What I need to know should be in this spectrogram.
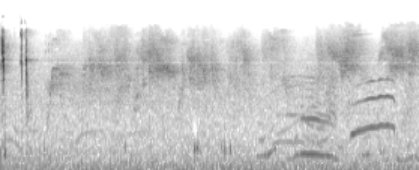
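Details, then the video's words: Baby macaque abandoned by its mother, lying on the ground and crying: thin, high, arched whimpers with faint overtones cluster in the second half, preceded by a few sharp clicks and a steady background hiss. "Baby monkey lying on the ground crying"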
